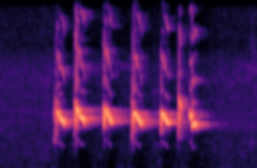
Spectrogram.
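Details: Sooty-headed bulbul singing vigorously on Mount Slamet: a rapid run of seven sharp, bright chirped notes, each sliding downward, delivered in about one and a half seconds against a quiet background.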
